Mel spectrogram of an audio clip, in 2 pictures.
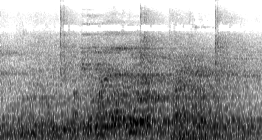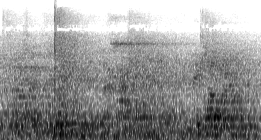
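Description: Men talk casually nearby in an echoing hall.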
